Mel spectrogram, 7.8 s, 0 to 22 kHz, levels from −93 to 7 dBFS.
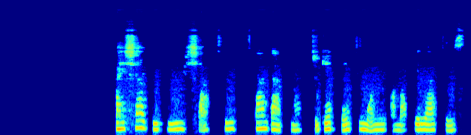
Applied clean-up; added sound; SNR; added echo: none; none; none; none.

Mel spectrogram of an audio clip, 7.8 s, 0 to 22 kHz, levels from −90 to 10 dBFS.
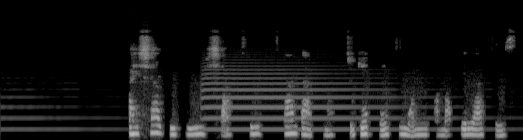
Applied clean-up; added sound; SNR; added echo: none; Trumpet; 18 dB; none.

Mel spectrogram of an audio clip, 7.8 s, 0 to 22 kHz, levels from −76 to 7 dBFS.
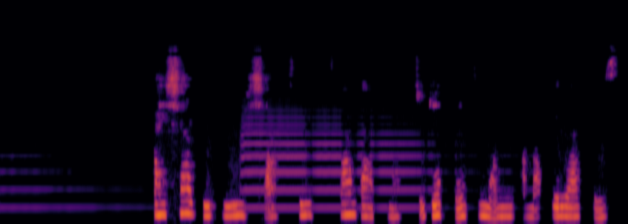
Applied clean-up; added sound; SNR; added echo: neural mask model RNNoise.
